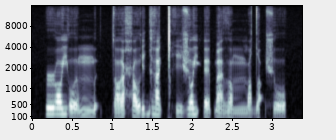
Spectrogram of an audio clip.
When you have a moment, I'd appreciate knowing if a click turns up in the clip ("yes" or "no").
yes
